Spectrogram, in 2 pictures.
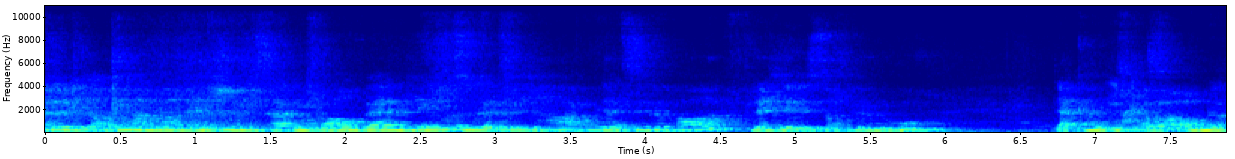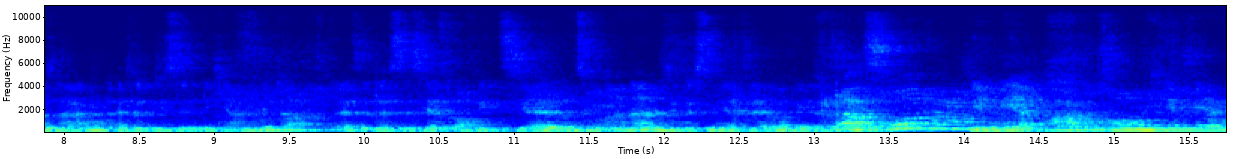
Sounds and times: woman talks to a group of people 0:00.0 - 0:15.7

